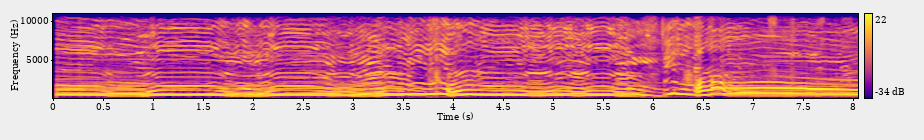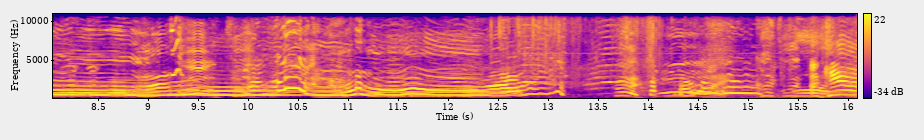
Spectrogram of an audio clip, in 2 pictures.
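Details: A captive coyote at a wildlife sanctuary in Sylmar, California, howls in long, wavering tones that rise and fall, breaking into yips near the end.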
